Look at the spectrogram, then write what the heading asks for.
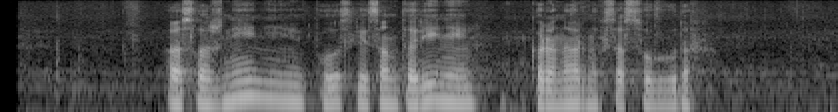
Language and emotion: Russian, sad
